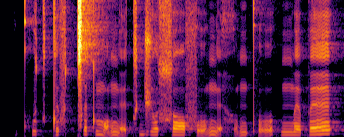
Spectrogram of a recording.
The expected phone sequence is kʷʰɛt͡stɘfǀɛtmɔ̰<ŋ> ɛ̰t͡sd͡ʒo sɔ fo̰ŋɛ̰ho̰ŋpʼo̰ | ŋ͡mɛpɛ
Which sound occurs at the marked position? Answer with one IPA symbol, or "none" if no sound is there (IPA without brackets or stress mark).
ŋ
